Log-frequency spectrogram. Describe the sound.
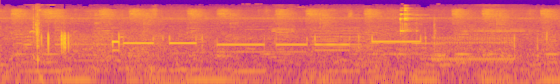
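A telephone being dialed in a bar: a string of short electronic touch-tone beeps, some steady and some clipped, sounds over constant background noise with no clear speech.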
